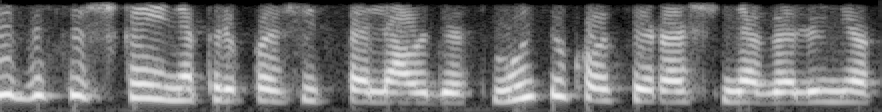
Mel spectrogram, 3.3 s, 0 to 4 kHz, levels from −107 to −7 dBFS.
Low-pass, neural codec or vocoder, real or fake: 3.6 kHz; none; real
